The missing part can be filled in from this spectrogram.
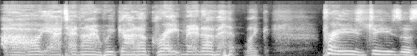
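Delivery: very high, over-the-top preacher voice. Show how John Cena sounded at certain times, in an over-the-top John Cena preacher voice. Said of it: "had like a preacher voice".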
